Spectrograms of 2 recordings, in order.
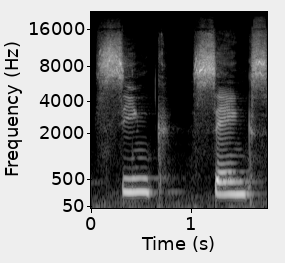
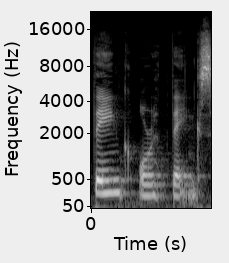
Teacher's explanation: For me, at the very beginning, when I just started learning English, this sound was extremely difficult because in my native language, Russian, we don't have this sound. That's why a lot of Russian speakers who try to speak English often say sink, sinks instead of think or thinks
